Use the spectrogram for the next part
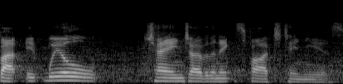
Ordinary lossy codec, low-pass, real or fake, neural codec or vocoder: Opus, 64 kbps; 7.2 kHz; real; none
